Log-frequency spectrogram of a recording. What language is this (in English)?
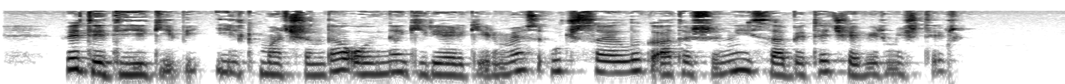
Turkish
